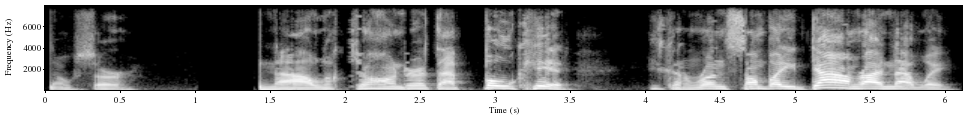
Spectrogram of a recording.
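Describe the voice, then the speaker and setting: A man's voice: on the high side, sing-song, moderate pace, fairly bright tone, no room sound. A man acting a loyal, worried deputy sidekick with folksy rustic speech in an old-time radio western. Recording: dull, dry lo-fi audio.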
